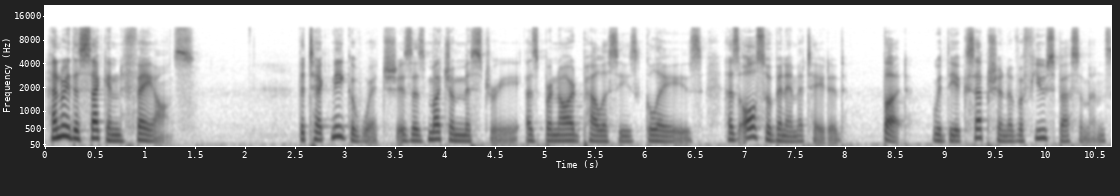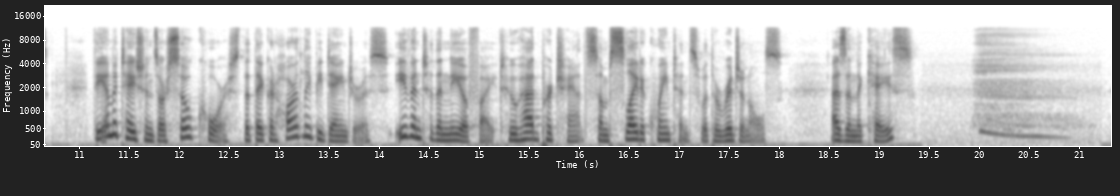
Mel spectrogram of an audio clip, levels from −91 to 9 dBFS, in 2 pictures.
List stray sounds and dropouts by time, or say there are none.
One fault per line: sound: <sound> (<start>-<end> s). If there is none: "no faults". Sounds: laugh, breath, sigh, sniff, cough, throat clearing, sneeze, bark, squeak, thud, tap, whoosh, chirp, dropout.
sound: sigh (19.9-21.2 s)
